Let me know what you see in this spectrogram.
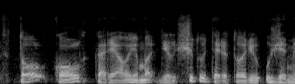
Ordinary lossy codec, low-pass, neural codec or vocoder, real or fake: Opus, 32 kbps; 10.8 kHz; none; real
